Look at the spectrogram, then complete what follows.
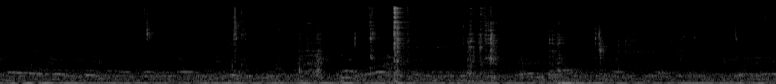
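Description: Crisp fried chicken being picked apart by hand and chewed: irregular small crackles and clicks, with one sharper click about four seconds in, over a low steady hum.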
